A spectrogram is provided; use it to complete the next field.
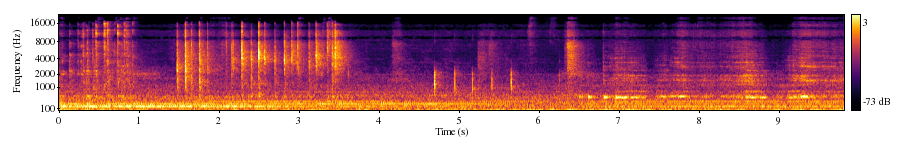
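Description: Crisp fingernail taps on hard household surfaces in the kitchen of a new apartment, coming in quick bursts and short rhythmic runs over a steady low hum from the fridge. No one speaks.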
